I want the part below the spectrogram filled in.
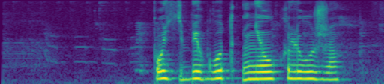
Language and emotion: Russian, neutral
